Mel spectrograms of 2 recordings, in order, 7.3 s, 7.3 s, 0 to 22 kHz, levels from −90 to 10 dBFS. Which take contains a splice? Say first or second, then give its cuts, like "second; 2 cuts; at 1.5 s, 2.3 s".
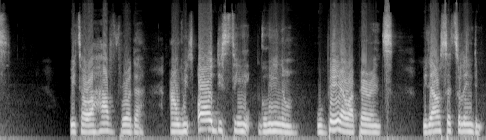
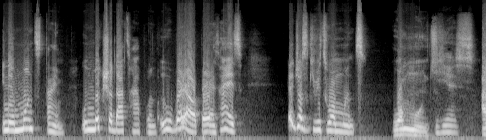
second; 1 cut; at 2.4 s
